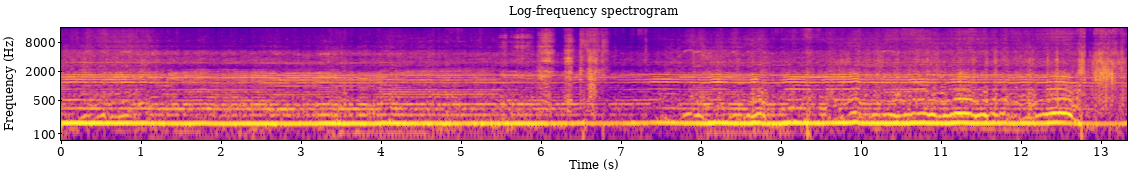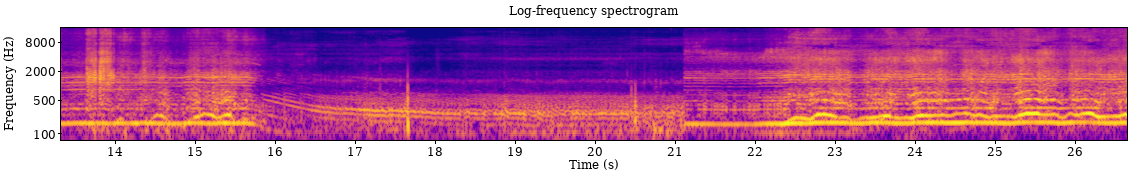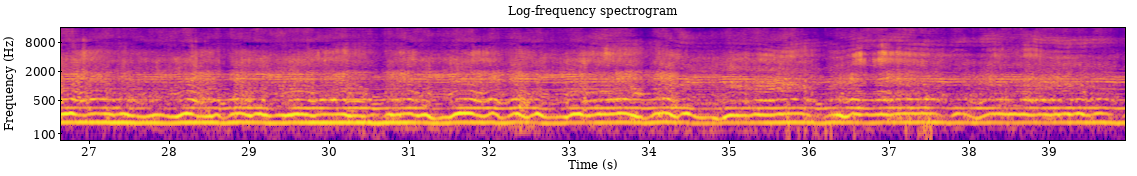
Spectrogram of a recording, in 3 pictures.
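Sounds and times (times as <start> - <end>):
string trimmer engine cutting grass: 0.0 - 39.9.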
